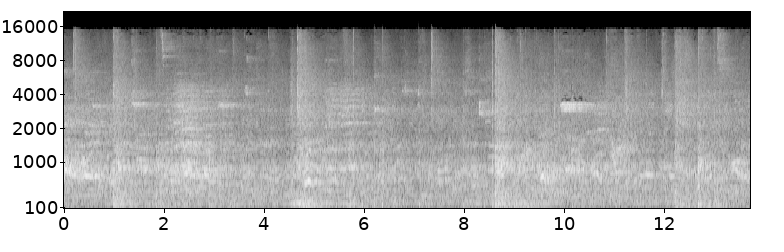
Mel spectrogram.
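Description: A volleyball thumps against hands.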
